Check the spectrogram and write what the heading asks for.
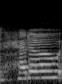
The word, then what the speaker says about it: Hetto: that i'm testing out today is the brand hedo it's spelled h-e-t-t-o and i've obviously already opened the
